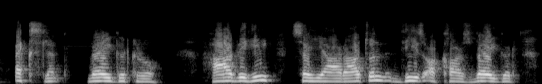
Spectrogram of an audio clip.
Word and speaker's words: سيارة: Sayaratun. سيارات. What does that mean? Cars. Correct. So which one would you use now for that? Is it هذه? MashaAllah. Excellent. Very good, girl. Hadihi sayaratun.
